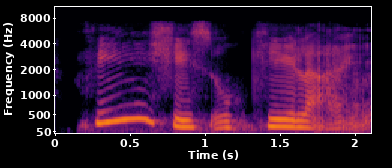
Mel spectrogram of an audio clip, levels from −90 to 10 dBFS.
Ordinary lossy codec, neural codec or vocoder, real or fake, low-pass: none; codec, 16 kHz, 4.8 kbps, FACodec; fake; 7.2 kHz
